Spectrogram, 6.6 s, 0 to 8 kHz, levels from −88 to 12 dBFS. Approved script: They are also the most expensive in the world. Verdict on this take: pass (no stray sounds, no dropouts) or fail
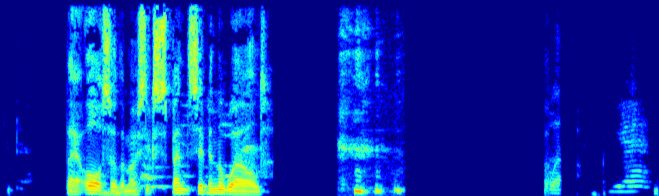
fail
